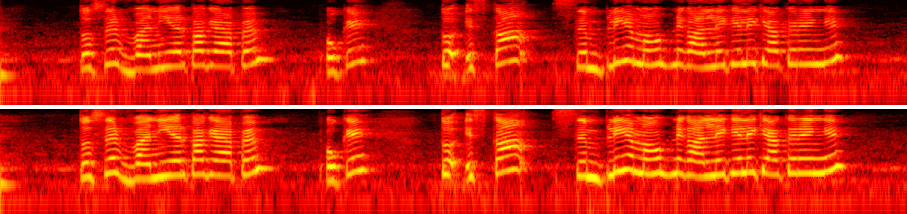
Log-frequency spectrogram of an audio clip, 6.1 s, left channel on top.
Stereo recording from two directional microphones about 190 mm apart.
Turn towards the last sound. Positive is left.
turn(degrees=-35)  # may be behind; listen again after turning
